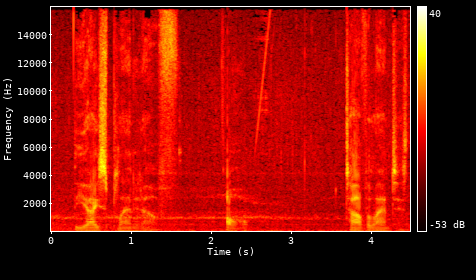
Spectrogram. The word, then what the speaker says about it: Tau Volantis: Tau Volantis, that's what it's pronounced.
